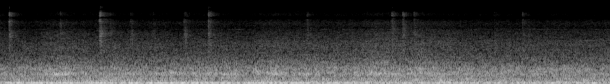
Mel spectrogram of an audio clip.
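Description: Interior noise of a CTA 5000-series rapid-transit car running between stations: a steady low rumble of wheels on rail, with occasional faint clicks.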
